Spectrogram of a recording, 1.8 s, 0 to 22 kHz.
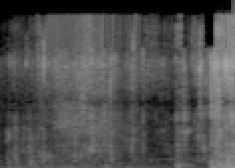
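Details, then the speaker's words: New Yorker boiler with no heat: its Grundfos 3-speed circulator makes a rough, uneven whir, low hum and gurgly rattle; the circulator is shot and the loop is airlocked with no pressure. "There we go, airlock. Airlocked."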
